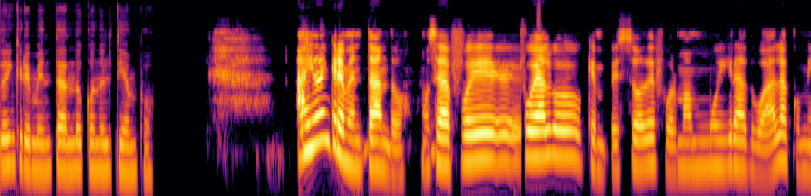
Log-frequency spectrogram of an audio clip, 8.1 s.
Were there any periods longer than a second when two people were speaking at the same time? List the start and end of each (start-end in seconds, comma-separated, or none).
none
